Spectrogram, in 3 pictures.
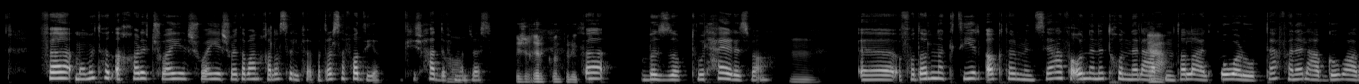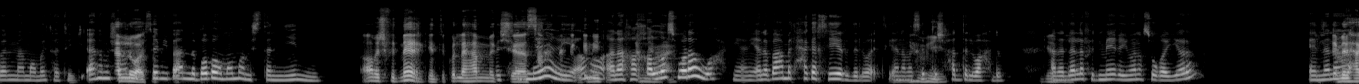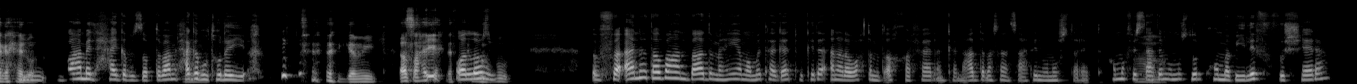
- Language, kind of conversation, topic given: Arabic, podcast, إيه أول درس اتعلمته في بيت أهلك؟
- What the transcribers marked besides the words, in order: tapping; laugh; chuckle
